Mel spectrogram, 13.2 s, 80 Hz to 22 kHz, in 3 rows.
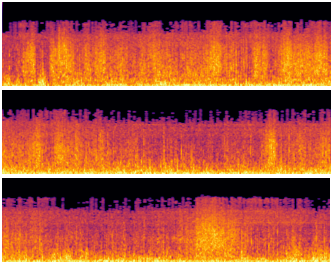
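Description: Heavy wind buffeting the microphone of a motorcycle at riding speed, gusting constantly. Underneath is a steady low rumble from the 2015 Yamaha FZ6R and the road.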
